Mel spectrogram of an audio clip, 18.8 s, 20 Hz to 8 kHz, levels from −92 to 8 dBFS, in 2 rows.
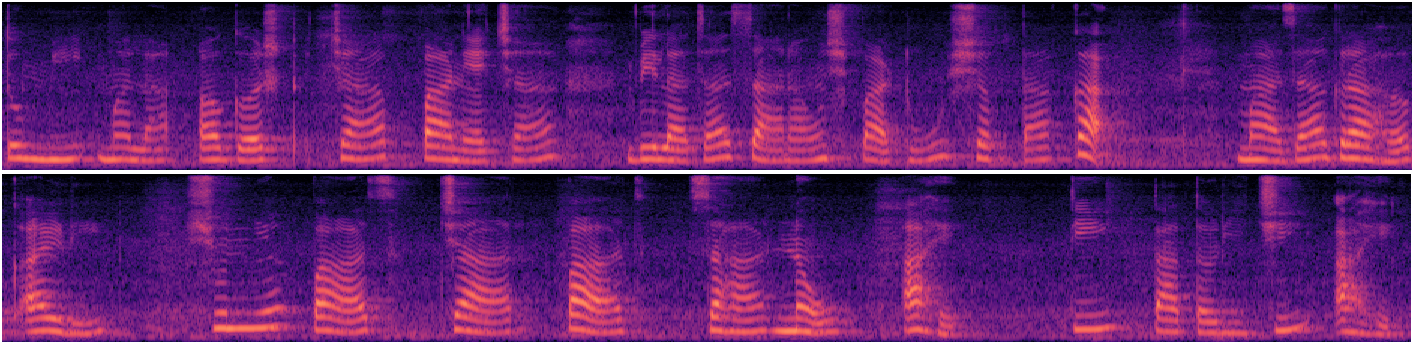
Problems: constant background noise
